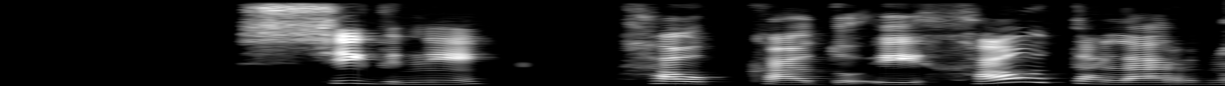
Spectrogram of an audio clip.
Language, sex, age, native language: Icelandic, female, 40-49, Polish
